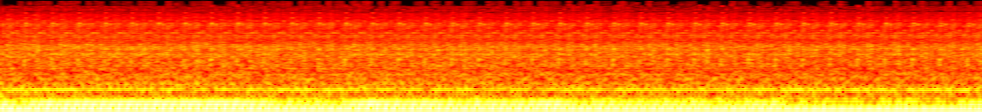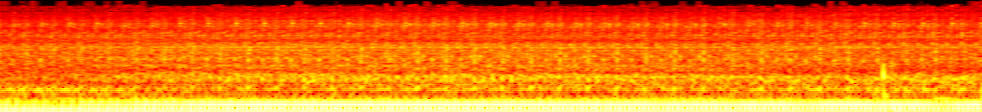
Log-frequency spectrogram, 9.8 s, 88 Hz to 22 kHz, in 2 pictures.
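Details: BMW 335i N54 engine at idle: loud steady idle with a faint, fast tick about three per second. Owner wonders about valve tapping or a rod bearing, and the injectors are also suspected of pinging; engine ticking of unconfirmed cause.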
